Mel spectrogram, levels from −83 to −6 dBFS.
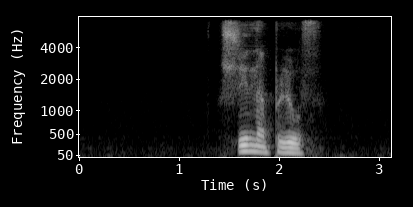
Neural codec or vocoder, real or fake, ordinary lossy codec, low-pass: codec, 16 kHz, 1.1 kbps, Voila-Tokenizer; fake; AAC, 48 kbps; 7.2 kHz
